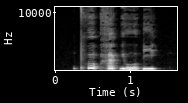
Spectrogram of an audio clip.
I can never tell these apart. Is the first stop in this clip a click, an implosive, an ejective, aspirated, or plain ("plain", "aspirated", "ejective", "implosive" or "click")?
aspirated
